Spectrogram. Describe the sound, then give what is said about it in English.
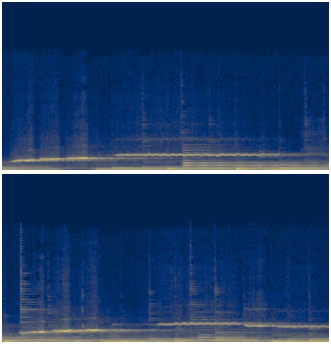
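A person whistles a clear, high-pitched melody, sliding up into long held notes, over a steady bed of sustained, lower instrumental accompaniment. The whistling stays bright and prominent throughout. “The clear, high-pitched melody you just heard was not a bird. That wasn't a flute. That was a whistler.”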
